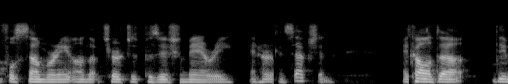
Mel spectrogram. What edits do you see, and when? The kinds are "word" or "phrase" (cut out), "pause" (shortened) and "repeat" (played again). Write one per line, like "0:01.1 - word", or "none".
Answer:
0:01.0 - word
0:01.8 - word
0:02.4 - pause
0:02.7 - word
0:04.1 - word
